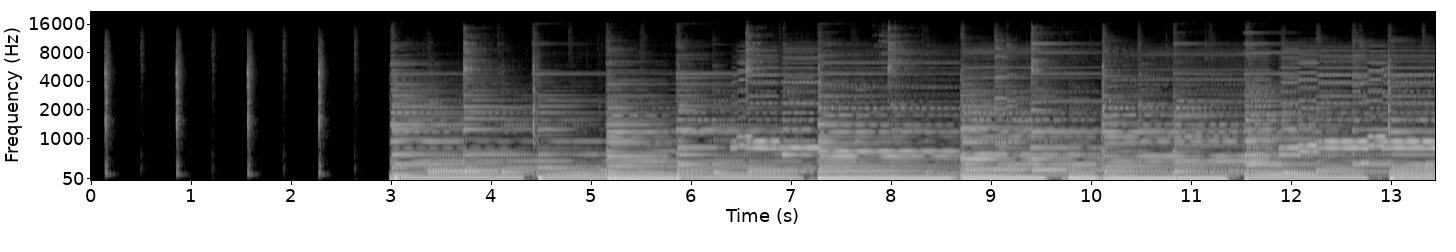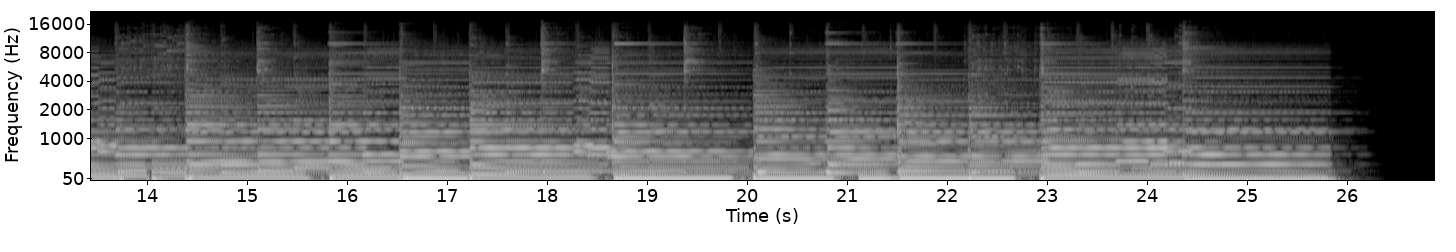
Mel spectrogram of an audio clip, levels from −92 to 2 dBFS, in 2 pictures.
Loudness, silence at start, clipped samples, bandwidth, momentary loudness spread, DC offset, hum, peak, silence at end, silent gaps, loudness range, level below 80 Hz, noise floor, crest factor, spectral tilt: -27 LUFS; 0.15 s; under 0.1%; 14 kHz; 6 LU; under 0.1%; none; -12 dBFS; 0.95 s; 0.44-0.49 s, 0.81-0.85 s, 1.52-1.56 s, 2.90-2.94 s; 3 LU; -28 dBFS; -70 dBFS; 14 dB; -6.5 dB/octave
